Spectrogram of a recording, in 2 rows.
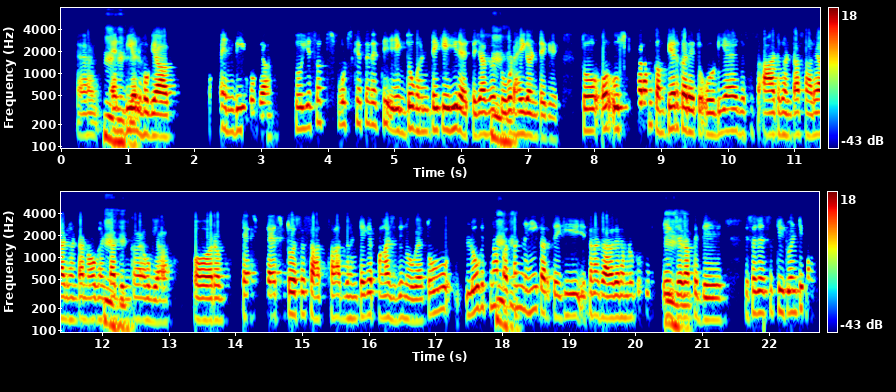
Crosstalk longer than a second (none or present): none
